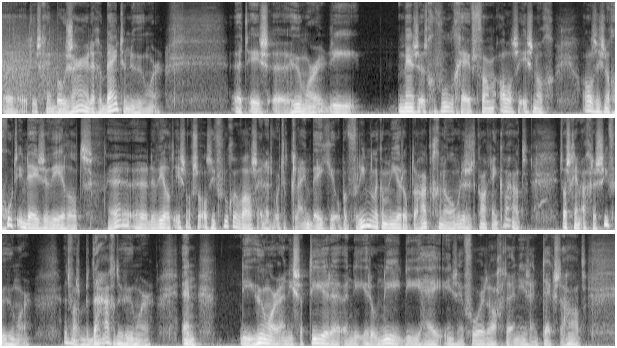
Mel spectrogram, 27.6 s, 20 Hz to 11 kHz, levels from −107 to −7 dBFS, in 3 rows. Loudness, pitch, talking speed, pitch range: -21 LUFS, 95 Hz, 180 wpm, 85-110 Hz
